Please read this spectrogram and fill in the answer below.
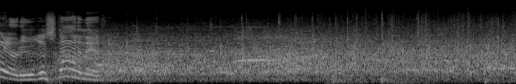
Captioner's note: audience laughs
